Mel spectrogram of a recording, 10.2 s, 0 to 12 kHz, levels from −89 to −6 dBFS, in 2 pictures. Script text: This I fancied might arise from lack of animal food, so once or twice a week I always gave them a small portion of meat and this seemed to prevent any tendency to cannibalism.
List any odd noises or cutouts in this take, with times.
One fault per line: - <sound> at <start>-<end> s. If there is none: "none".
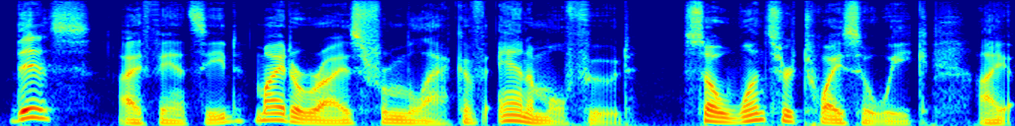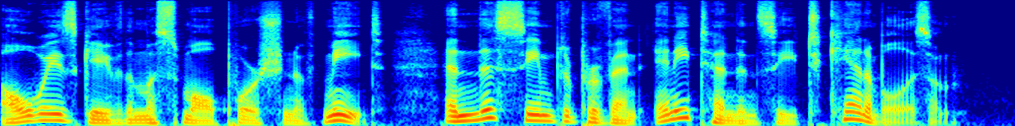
none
